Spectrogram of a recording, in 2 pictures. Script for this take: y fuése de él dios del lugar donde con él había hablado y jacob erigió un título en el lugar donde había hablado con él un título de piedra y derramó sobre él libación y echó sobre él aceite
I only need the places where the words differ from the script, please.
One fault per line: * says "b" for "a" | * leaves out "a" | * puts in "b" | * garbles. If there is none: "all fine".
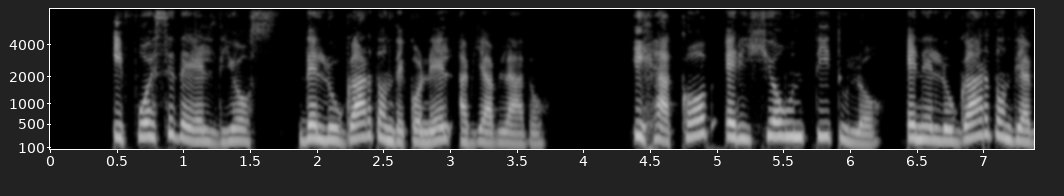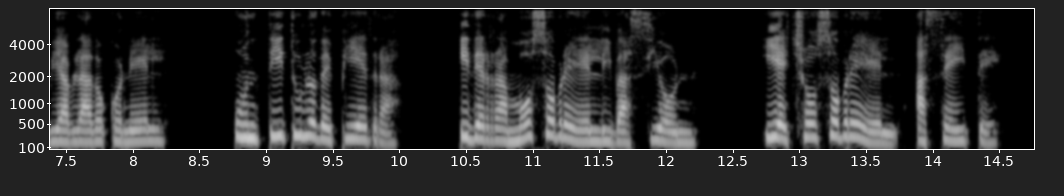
all fine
